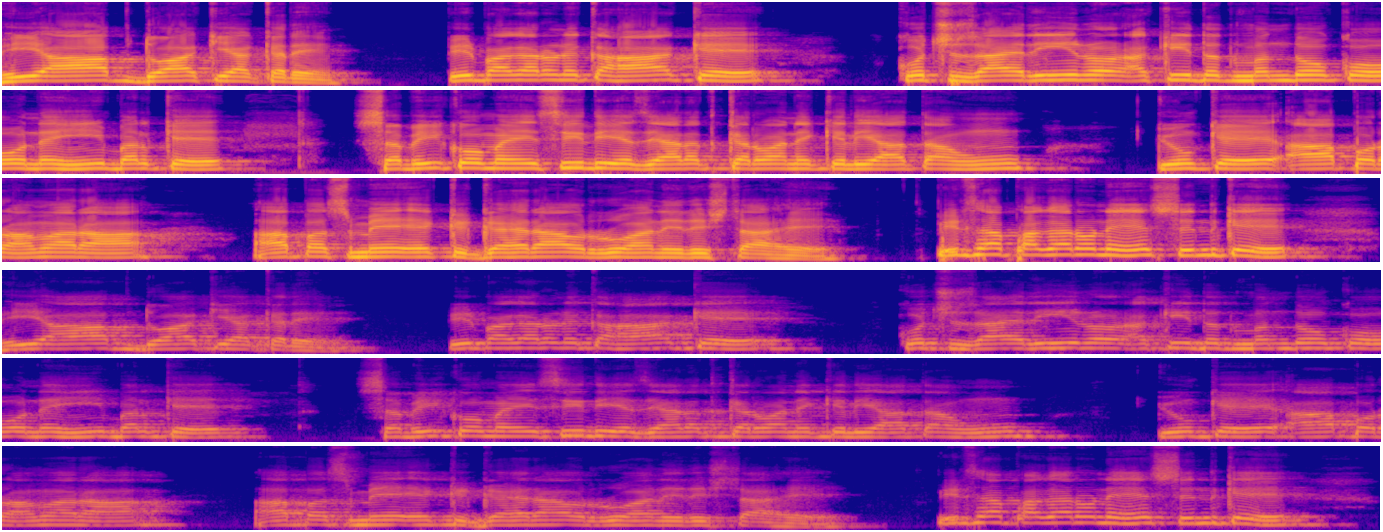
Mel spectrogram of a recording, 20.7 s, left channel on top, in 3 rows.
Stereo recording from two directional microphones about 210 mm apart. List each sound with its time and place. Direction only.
0.0 s speech: 55° left (ahead or behind)
18.4 s speech: 45° left (ahead or behind)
